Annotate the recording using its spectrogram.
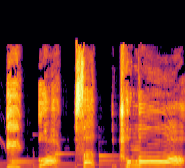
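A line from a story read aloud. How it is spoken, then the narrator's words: Children's forceful unison shout. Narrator (Chinese): 小六子、小胖墩儿、鼻涕虫、小刺儿头、娇气包，憋足了劲儿，齐声喊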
